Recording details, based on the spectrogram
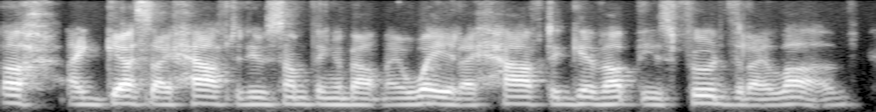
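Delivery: ordinary delivery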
